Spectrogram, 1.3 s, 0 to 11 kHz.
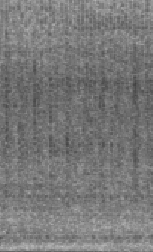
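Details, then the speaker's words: Engine just after start, fuel pressure 40 bar, cam/crank sync reported OK: rough, clattery idle with busy metallic rattle; timing chain rattle, suspected failed tensioner, blamed on oil not being changed. "there is quite a bit of a rattle coming from that area that doesn't sound normal to me or maybe I'm just imagining it but I can definitely hear a rattle coming for there now this car is suffering from timing chain rattle"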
